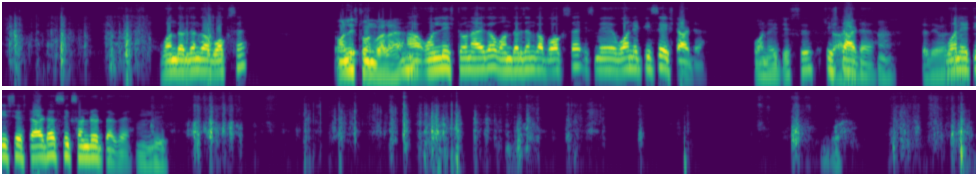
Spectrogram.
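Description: Cardboard boxes rustle and tap as they are handled.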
